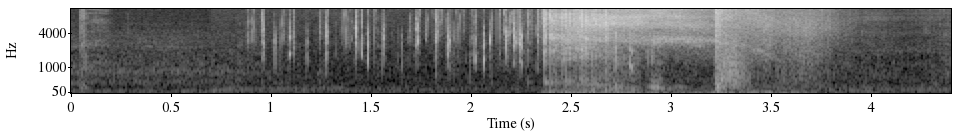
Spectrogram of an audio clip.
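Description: Film sound effects: a quick run of sharp cracks and crunches, then a loud rushing crash with a knock in it that fades away over about a second and a half.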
